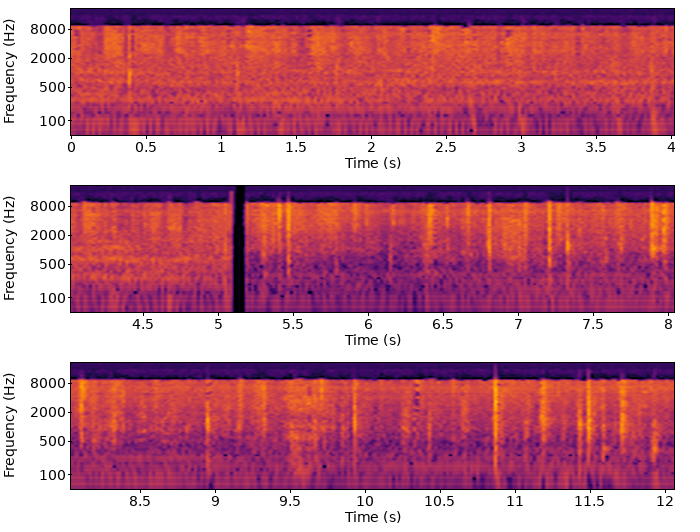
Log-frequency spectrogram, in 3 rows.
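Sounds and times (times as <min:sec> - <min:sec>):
horse hooves clopping on rocks: 0:00.0 - 0:12.0.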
